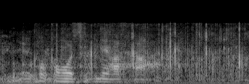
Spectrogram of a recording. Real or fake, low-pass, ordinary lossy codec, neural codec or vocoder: fake; 7.2 kHz; Opus, 32 kbps; codec, 16 kHz, 2 kbps, FunCodec, trained on LibriTTS, 25 frames a second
